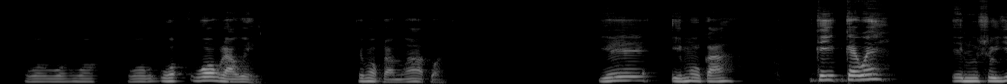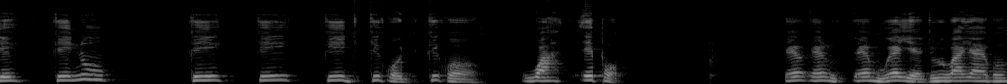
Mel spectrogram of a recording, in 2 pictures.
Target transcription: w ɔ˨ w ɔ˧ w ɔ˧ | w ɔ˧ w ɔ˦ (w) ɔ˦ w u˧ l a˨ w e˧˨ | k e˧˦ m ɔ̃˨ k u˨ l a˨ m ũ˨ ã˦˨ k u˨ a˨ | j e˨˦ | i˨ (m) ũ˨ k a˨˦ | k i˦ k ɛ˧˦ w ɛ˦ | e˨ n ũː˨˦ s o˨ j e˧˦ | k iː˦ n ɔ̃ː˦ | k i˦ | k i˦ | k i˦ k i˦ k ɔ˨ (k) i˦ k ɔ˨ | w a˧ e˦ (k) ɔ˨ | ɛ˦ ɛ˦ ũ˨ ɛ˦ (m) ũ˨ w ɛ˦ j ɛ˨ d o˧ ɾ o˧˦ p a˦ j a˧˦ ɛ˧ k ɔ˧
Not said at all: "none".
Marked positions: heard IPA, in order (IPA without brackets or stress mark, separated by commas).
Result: w, m, k, p, m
